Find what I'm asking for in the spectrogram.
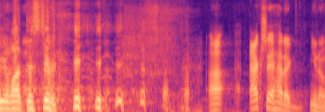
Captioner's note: all laugh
